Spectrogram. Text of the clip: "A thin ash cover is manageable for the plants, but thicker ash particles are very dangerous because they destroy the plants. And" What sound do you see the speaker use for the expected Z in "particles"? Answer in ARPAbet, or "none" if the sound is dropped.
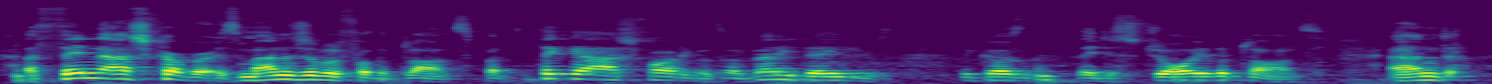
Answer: Z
